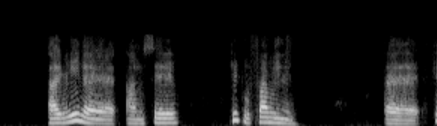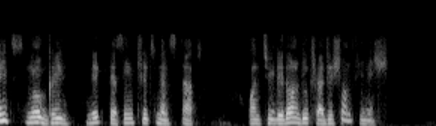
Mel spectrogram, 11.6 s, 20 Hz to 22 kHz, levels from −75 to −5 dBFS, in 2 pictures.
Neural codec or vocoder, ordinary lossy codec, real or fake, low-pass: codec, 16 kHz, 1 kbps, FreqCodec, smaller model; Opus, 24 kbps; fake; 7.2 kHz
